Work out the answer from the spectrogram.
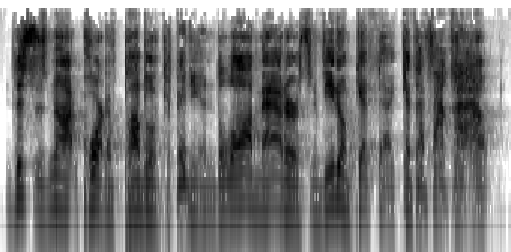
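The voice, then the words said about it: Very deep, lowered-pitch imitated voice. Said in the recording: “her voice lowered three octaves? ... In her voice. ... that even hurt my voice to do. ... my cookie monster impression.”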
